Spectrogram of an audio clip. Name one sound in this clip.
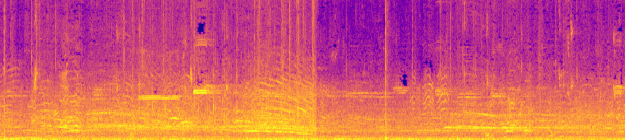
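A crowd of players and spectators chatters in a large echoing hall.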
